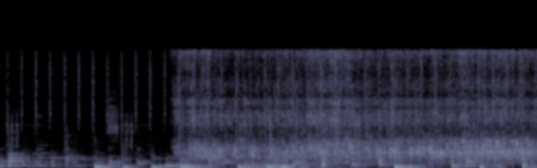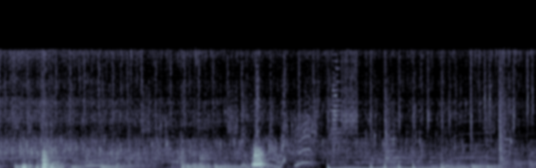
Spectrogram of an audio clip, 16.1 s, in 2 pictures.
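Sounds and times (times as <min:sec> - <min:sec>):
food sizzling in a wok: 0:02.6 - 0:16.0
clatter in a pan: 0:07.0 - 0:12.0.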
